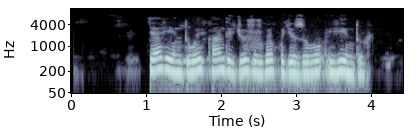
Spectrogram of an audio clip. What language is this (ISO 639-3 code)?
kin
